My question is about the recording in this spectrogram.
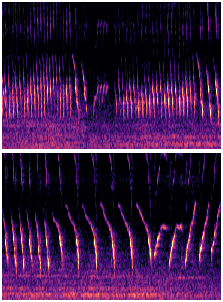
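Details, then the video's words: Canary singing to lure young canaries into song, opening with a dense buzzy trill, a short pause, then quick series of sharp downward-sweeping whistled notes that slow slightly toward the end. "PANCINGAN KENARI MUDA AGAR CEPAT BUNYI DAN GACOR CENGKOK ENAK! kenari Manapun akan langsung nyaut"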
